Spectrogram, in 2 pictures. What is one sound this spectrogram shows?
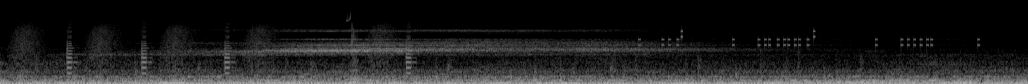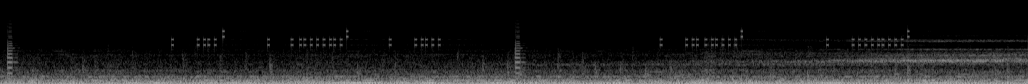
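Soft electronic menu blips tick as settings change.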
